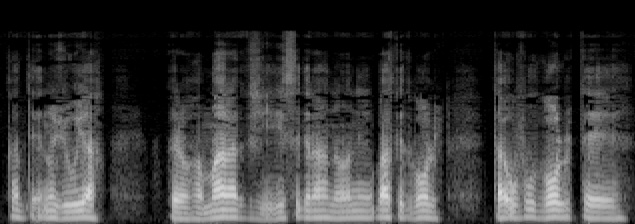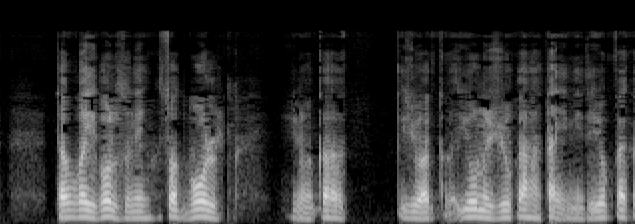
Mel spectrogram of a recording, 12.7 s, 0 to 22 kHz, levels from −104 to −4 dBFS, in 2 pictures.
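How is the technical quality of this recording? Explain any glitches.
The recording has one fault, present throughout the speech: HE-AAC compression damage that is plainly audible. The top end stops at about 12.3 kHz, and the treble above the crossover sounds rebuilt rather than captured. This fits a very low bitrate around 16 kbps. The codec likely coded only the lower band and synthesised the highs by copying them upward. This leaves s sounds gritty and metallic, not simply dull as a plain low-pass would.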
